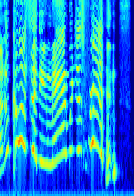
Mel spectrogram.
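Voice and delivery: high, squeaky reassurance; friendly inside elf. Acted. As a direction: reassure in a chummy little elf voice. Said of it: "You know what, Friendly?".

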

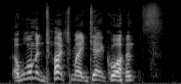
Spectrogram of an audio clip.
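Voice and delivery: ordinary talk, nothing marked

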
